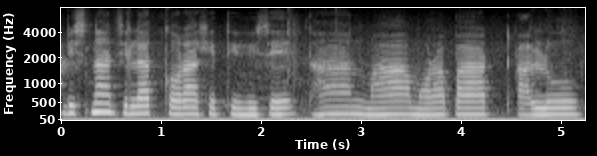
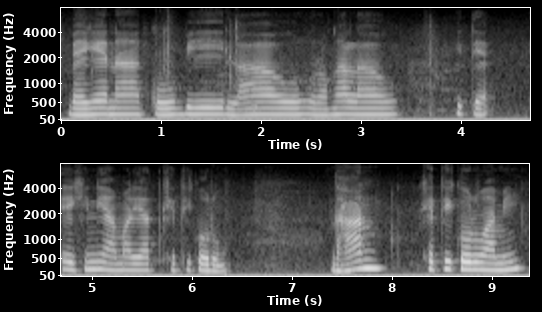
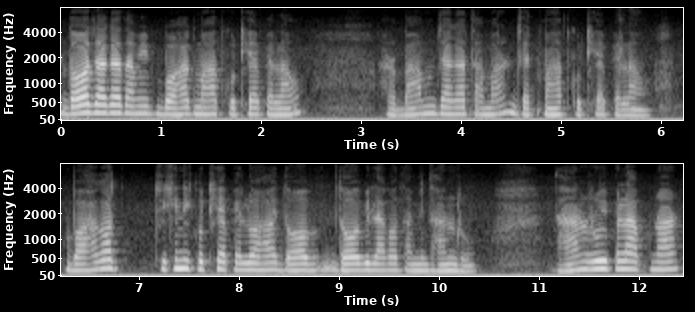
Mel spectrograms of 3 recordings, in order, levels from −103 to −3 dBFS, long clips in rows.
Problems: background sounds at intervals, background conversations at intervals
